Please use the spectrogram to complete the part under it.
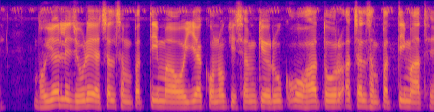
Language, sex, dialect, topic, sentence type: Chhattisgarhi, male, Western/Budati/Khatahi, banking, statement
